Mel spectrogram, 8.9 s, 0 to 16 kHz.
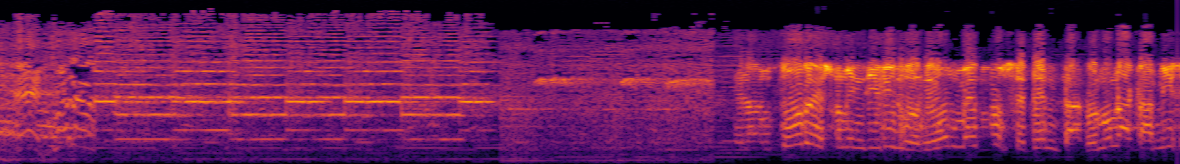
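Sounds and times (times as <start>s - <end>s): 
two-tone ambulance siren wailing: 0.0s - 5.3s
street traffic rumble: 0.0s - 8.8s
speech: 5.9s - 8.8s.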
